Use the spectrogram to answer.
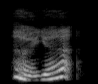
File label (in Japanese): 女の子台詞, ASMR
